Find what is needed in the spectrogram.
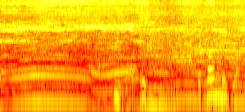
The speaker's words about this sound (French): Tronçonneuse. Une tronçonneuse.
